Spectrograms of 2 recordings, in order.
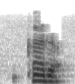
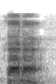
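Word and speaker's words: कर: Aja, Gaja, Hara, Kara. So these should be read as what she pronounced, like Aja, Gaja, Hara, Kara. So they should not be pronounced like Har or Kar or Gaj or Aj.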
